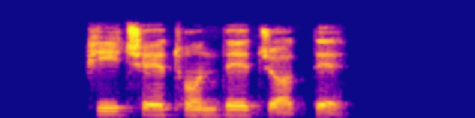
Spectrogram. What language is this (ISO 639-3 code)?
fas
